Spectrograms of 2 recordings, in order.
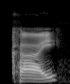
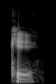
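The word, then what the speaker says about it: καί: diciendo la otra vez muchos la pronuncian Kai pero como les digo se pronuncia de esta manera se pronuncia que por este ditongo el ditongo a tiene una pronunciación e Entonces se encia que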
